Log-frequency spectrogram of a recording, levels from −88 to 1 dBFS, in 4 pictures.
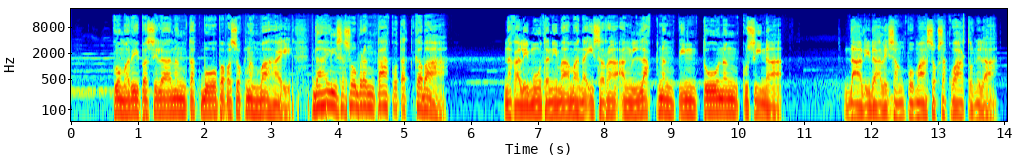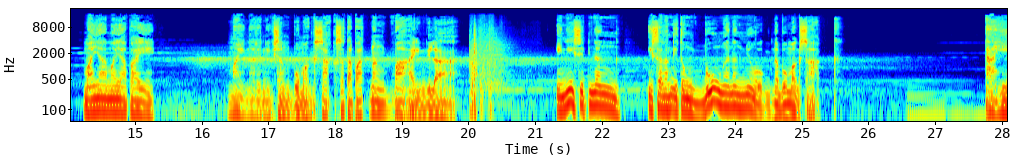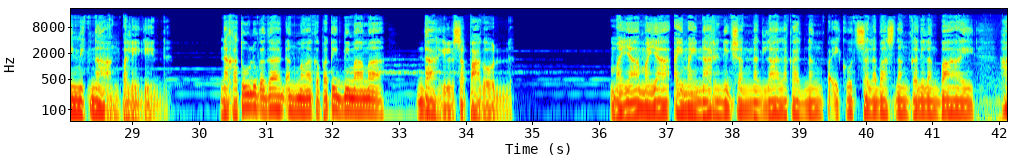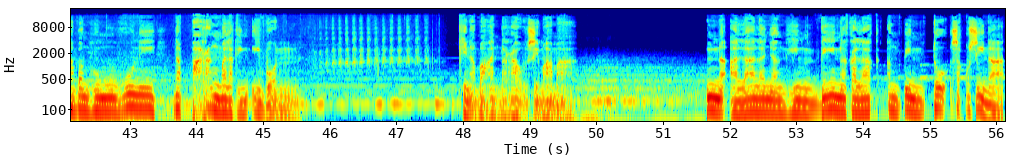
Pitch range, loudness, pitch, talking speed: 75-105 Hz, -18 LUFS, 85 Hz, 105 wpm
